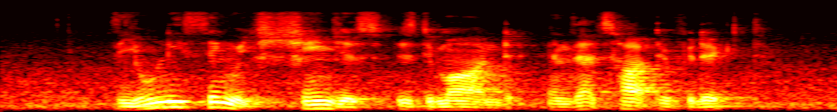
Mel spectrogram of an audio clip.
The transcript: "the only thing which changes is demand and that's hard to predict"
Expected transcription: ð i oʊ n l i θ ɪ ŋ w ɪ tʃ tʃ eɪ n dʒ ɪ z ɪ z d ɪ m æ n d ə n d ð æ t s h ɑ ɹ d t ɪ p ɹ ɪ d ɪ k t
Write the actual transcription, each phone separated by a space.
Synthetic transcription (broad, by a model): ð i oʊ n l i θ ɪ ŋ w ɪ tʃ tʃ eɪ n dʒ ɪ z ɪ z d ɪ m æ n d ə n ð æ t s h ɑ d t ɪ p ɹ ɪ d ɪ k t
